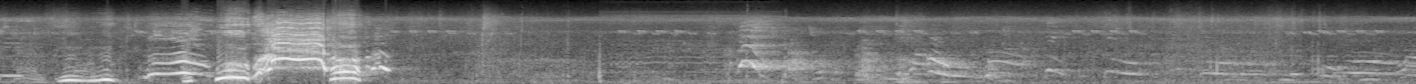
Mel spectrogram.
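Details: Eastern chimpanzee (Pan troglodytes schweinfurthii) at Kibale National Park, Uganda: harmonic hoots climb in pitch and loudness and peak in shrill screams around three seconds, then fade to quieter, scattered rising calls over faint background hiss.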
